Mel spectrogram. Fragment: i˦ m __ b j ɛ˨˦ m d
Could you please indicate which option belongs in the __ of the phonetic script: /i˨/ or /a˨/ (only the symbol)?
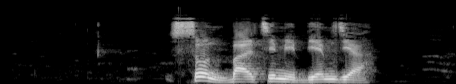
i˨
